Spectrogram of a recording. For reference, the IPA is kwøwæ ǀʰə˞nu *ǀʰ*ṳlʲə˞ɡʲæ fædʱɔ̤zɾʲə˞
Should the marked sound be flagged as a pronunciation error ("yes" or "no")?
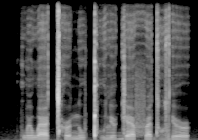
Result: yes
